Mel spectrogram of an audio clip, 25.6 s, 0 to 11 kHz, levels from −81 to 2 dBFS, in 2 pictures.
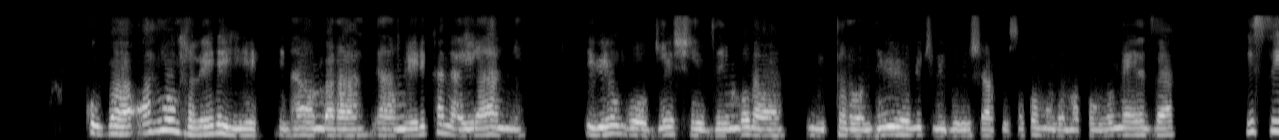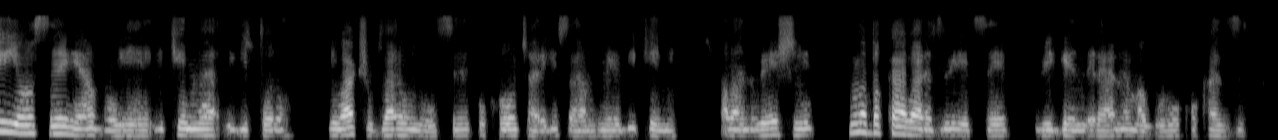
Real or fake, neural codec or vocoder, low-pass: fake; codec, 16 kHz, 1 kbps, FreqCodec, smaller model; 7.2 kHz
